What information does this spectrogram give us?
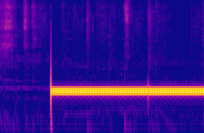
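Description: A telephone dial tone cuts in abruptly after half a second of faint background noise and holds as one steady, loud, unbroken tone to the end.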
